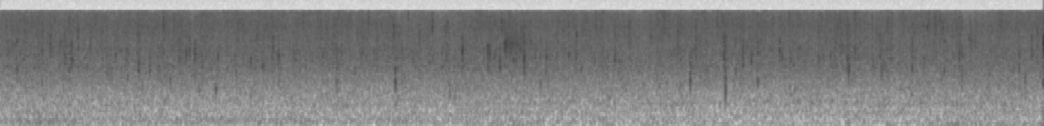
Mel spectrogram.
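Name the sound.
rain falling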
